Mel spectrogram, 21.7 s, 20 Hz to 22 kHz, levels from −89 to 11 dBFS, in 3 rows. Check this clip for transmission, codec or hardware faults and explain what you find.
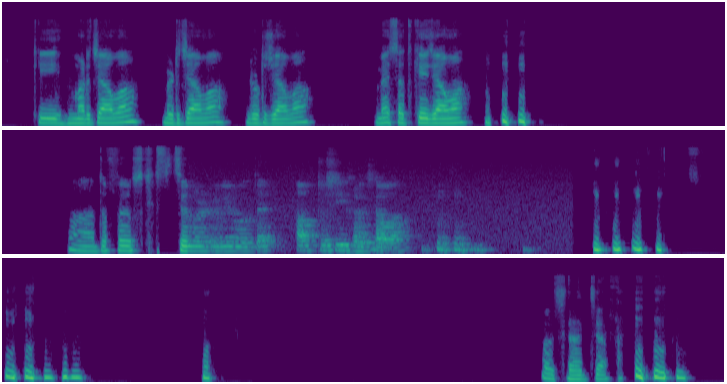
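One hardware-related fault stands out: a switch to a distant microphone between 9.10 and 12.92 s. The speech abruptly turns roomy and hollow, loses its low end, drops roughly 10 dB in level, and sits over background noise only about 25 dB below it. The likely cause is that the close microphone's signal dropped out and a farther pickup, such as a camera mic, filled in. On the waveform the envelope shrinks suddenly and the gaps between phrases fill with noise. The spectrogram shows weaker bass, smeared reverberant tails and a raised noise floor, with hard edges where the switch happens and where it reverts.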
